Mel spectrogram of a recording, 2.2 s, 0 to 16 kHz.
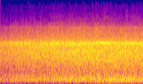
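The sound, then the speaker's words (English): President Nixon's jet, the Spirit of 76, taxiing on the runway at Peking airport. Its engines give a steady, loud roar with a thin, high whine on top. “Christened the Spirit of 76, taxis to a stop on the runway of the Peking airport.”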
